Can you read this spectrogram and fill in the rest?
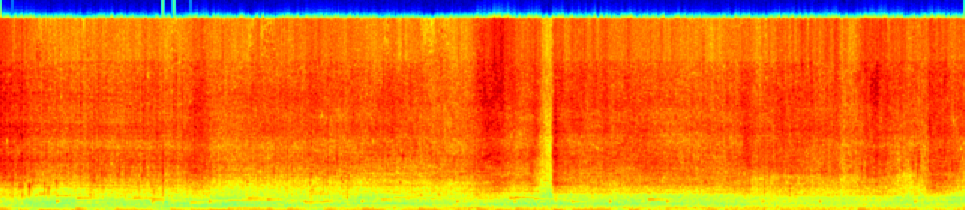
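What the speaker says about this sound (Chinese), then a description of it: "然后我们锅子温度够高之后啊，我们把菲力下去煎" Beef fillet seared in a very hot oiled pan, a loud, dense, continuous sizzle and crackle that holds steady throughout without talk.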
